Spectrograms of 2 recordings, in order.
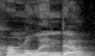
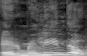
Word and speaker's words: Ermelinda: word like perseverance pilot maybe in english you might pronounce it more like hermalinda or vina born in ecuador in 1905 ermelinda urina had the dream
